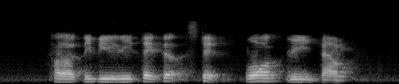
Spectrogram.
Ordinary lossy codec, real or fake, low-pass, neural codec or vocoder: none; fake; none; codec, 16 kHz, 1 kbps, FreqCodec, larger model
